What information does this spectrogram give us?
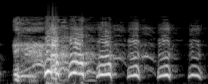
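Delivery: loud, high laughter; cracking up. Real, not acted.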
